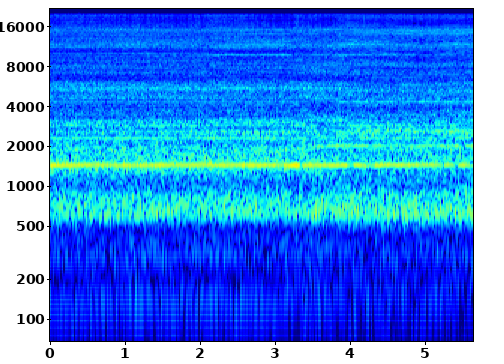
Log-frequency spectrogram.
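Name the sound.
heat embossing tool melting Deco Foil powder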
